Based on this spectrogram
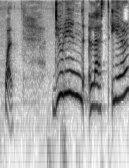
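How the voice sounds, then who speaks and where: A woman with a Spanish accent at a fairly slow pace. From Argentina. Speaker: intellectual property lawyer. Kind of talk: conference talk. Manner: halting.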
